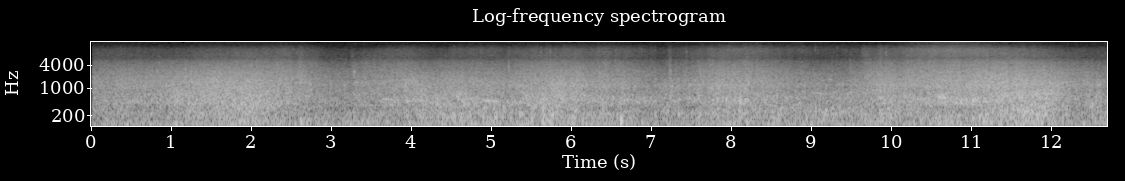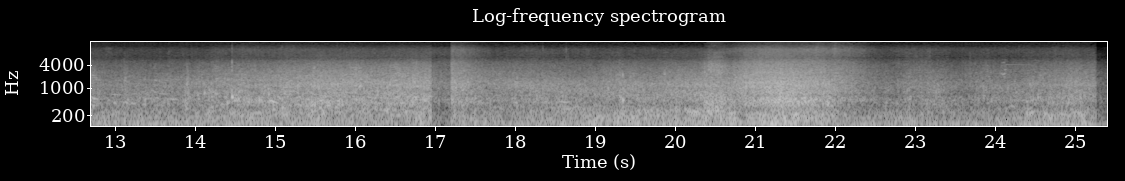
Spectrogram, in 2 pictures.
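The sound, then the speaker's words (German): Ocean waves break and wash onto Brighton Beach in New York in a steady, rolling roar, surging loudly every few seconds, with wind buffeting the microphone and no voices. “Also viel Spaß bei unserer kleinen Reise an den Strand von Brighton Beach.”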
